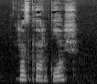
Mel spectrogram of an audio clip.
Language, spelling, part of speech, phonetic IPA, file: Polish, rozgardiasz, noun, [rɔzˈɡardʲjaʃ], LL-Q809 (pol)-rozgardiasz.wav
